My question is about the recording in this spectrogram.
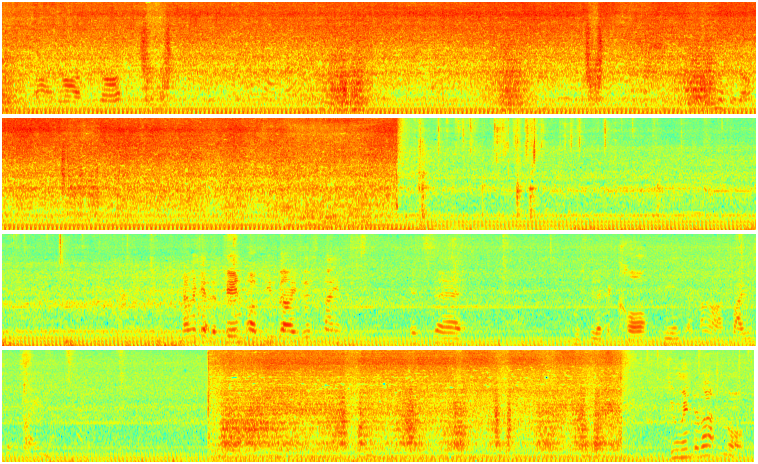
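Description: Pressure washer lance spraying water onto a metal road sign: a loud, steady hiss over a low, even hum from the machine. The spray stops a little over a third of the way in, leaving only the hum for about thirteen seconds, then starts again near the end.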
